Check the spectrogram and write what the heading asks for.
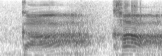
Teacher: अघोष वर्ण जो कि कंठ से उच्चारित होते हैं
